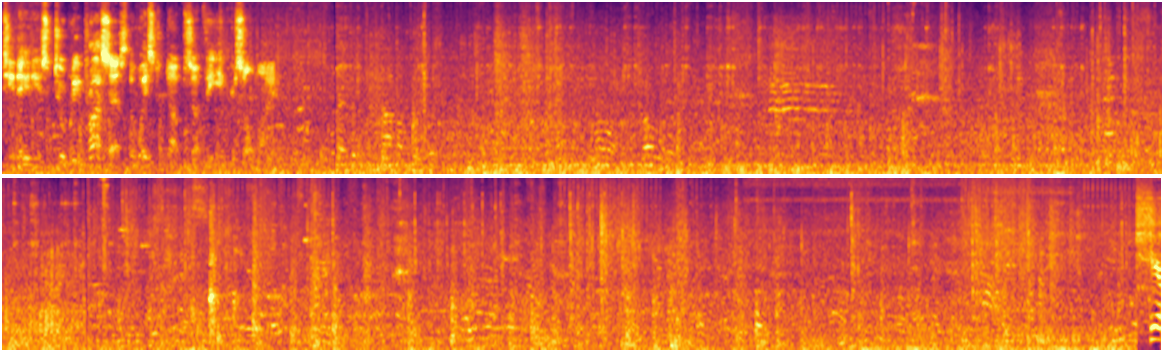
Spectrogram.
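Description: A train rumbles steadily along its track.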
